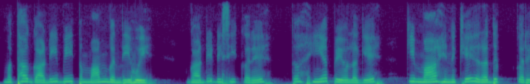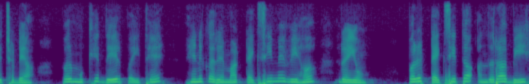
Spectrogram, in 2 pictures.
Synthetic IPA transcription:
mɐt̪ʰaɡaːɖibɪt̪ɐmaːmɡɐ̃nd̪iɦuiː | ɡaːɖiɗɪsikɐɾe | t̪ɐhĩːə̃pijolɐɡe | kimãɦɪnə̆kʰeːɾɐd̪kɐɾet͡ɕʰɐɗijã | pɐɾmũːkʰed̪eːɾpɐḭt̪ʰe | hɪnəkɐɾemãʈɛːksimẽʋɪɦə̃ | ɾɐɦijũ | pɐɾʈɛːksit̪ɐʔɐ̃nd̪ɾabɪ

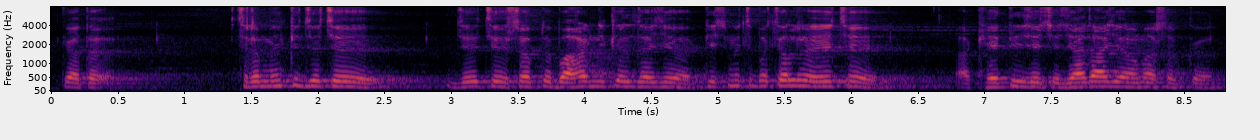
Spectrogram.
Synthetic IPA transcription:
kɛt̪ə | sɾəmikd͡ʒet͡ʃʰɛ | d͡ʒet͡ʃʰɛsəb̚t̪ebaɦəɾnikeld͡ʒajd͡ʒɛkit͡ʃʰmit͡ʃbət͡ʃəlɾəɦɛt͡ʃʰɛ | a̰kʰet̪id͡ʒet͡ʃʰɛd͡ʒjad̪ad͡ʒɛɦəmɾasəb̚ke

